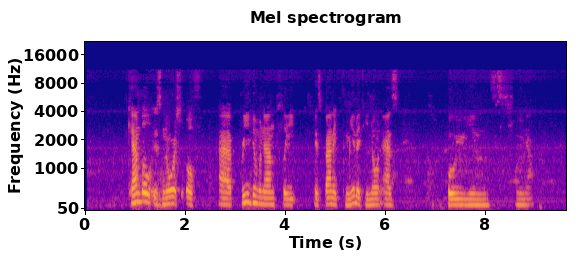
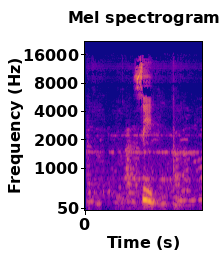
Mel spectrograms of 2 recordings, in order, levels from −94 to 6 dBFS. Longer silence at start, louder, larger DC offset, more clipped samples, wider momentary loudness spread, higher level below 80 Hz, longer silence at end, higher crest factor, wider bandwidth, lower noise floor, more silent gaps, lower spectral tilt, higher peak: first, 0.85 s vs 0.1 s; about the same, -20 LUFS vs -18 LUFS; neither; neither; second, 13 LU vs 25 LU; first, -56 dBFS vs -66 dBFS; first, 0.65 s vs 0 s; about the same, 18 dB vs 20 dB; second, 11.5 kHz vs 16 kHz; about the same, -53 dBFS vs -50 dBFS; neither; first, -8 dB/octave vs -2.5 dB/octave; about the same, -2 dBFS vs -4 dBFS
